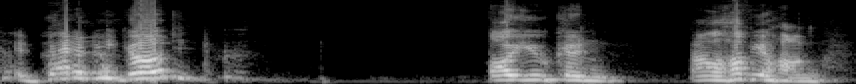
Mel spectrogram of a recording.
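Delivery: loud, high, furious warning; angry threat. Acted. Graf threatening Alric with hanging, loud and high. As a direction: threaten him at full volume.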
